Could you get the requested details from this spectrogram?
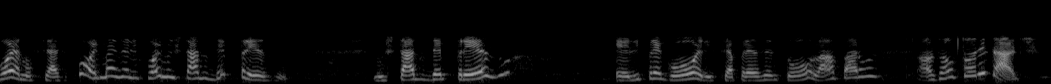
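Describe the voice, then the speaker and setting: A woman speaks in a high voice at a fairly slow pace, her pitch swinging very widely, with long, frequent pauses. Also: big swings in loudness. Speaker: online theology student. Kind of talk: informal religious talk.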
